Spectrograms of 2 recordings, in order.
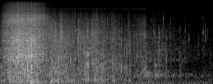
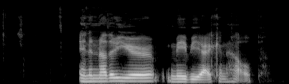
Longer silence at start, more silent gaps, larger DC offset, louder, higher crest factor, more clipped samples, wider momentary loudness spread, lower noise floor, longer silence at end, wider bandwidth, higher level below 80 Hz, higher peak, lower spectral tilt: second, 0 s vs 0.8 s; neither; neither; about the same, -20 LUFS vs -18 LUFS; first, 22 dB vs 16 dB; neither; first, 21 LU vs 13 LU; second, -45 dBFS vs -58 dBFS; second, 0.25 s vs 0.4 s; first, over 20 kHz vs 11 kHz; first, -46 dBFS vs -60 dBFS; about the same, -2 dBFS vs -2 dBFS; second, -1.5 dB/octave vs -7 dB/octave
